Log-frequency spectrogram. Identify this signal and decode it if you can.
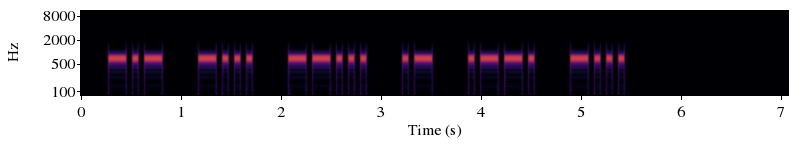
Morse code, heard as a keyed tone, about 20 wpm, 700 Hz. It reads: K B 7 A P B
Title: 238 Lesson 38g - Letter q - Call Signs 20wpm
